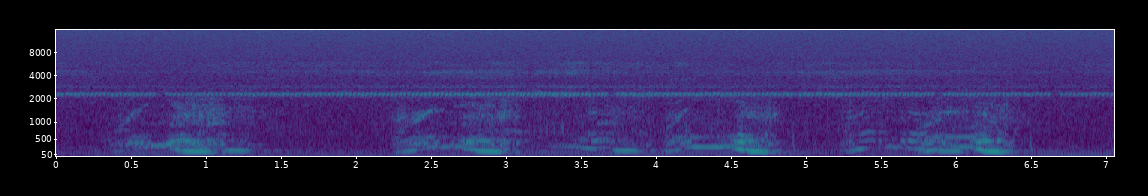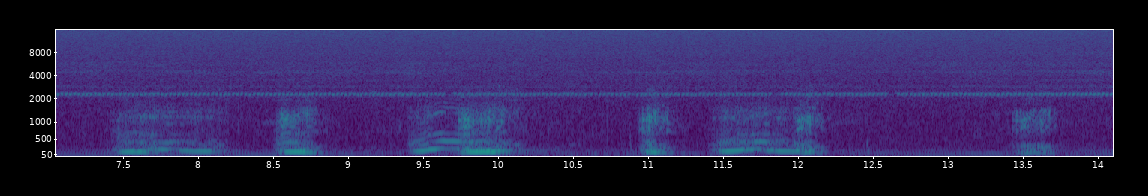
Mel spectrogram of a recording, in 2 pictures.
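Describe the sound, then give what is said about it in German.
Lions roaring in the wild: many deep, grunting roars in a loose rhythm, rising and falling in bursts, over a faint, steady high whine that runs throughout. “Löwenstimmen tragen deutlich über eine Entfernung von 8 Kilometern. Aber sie hatten uns gehört. Und sie waren nun unterwegs.”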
